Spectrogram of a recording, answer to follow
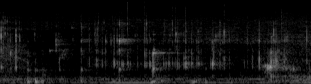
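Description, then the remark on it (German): A very cloudy orange beer pours into a glass in a steady, soft stream, with small gurgles, splashes and a faint fizzing hiss running throughout. Quiet overall, with no talking. “Ich gebe jetzt ein bisschen was ins Glas.”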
